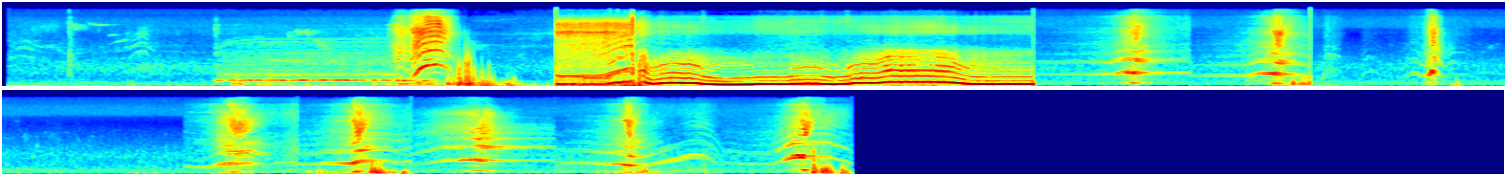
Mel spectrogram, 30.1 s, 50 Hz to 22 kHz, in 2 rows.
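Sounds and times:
quadcopter motors whining: 2.1 - 13.4, 16.9 - 23.6.

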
